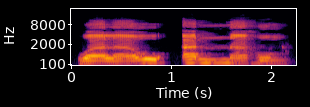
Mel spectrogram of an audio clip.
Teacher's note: dia tidak semata-mata tasydid yang ditekan seperti Huruf lain Tetapi dia harus ditahan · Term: huruf ghunnah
